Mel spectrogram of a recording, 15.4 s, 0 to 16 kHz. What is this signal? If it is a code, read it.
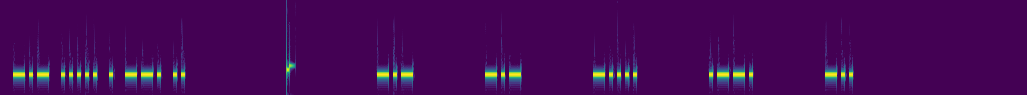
Morse code, heard as a keyed tone, about 20 wpm, spaced as for 10 wpm, 700 Hz. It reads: K5EGI KK6PD
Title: USA Call Signs - 5 Characters - 6x Character Spacing - 20wpm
